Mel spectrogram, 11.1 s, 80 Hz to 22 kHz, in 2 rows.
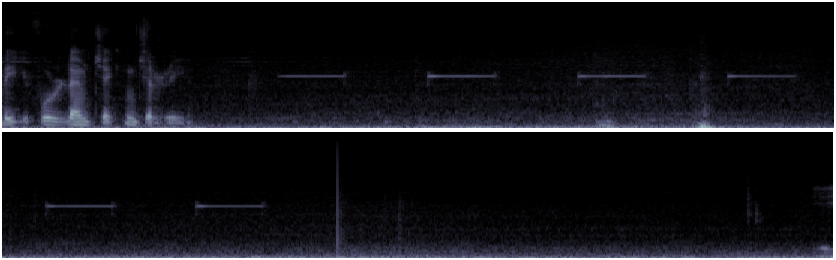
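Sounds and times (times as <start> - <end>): low vehicle rumble: 0.0 - 11.0
reversing beeper beeping: 1.8 - 7.3
dull thud: 3.9 - 5.0.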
